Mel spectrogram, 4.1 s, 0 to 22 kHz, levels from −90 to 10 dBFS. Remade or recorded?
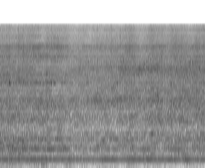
remade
